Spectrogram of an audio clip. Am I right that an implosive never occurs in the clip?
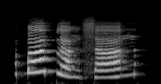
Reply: no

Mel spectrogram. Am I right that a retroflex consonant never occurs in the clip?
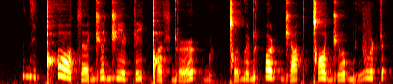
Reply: no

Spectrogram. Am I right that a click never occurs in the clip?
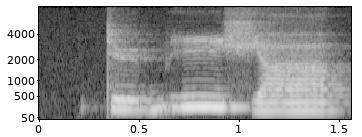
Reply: yes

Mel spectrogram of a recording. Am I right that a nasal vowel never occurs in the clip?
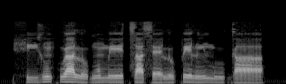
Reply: no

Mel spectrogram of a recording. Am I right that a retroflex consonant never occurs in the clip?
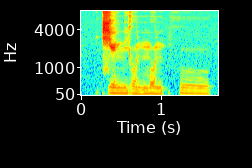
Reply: yes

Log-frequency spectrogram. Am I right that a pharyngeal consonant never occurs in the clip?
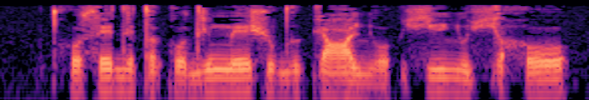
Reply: no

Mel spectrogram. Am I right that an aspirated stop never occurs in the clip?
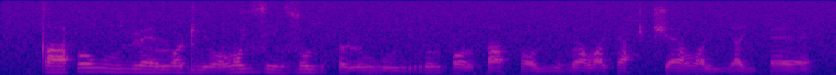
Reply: yes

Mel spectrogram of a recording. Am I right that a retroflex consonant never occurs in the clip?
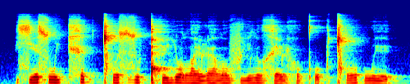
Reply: no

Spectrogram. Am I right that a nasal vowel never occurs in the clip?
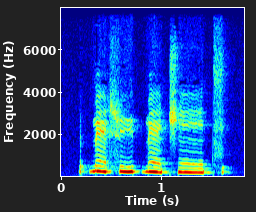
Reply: no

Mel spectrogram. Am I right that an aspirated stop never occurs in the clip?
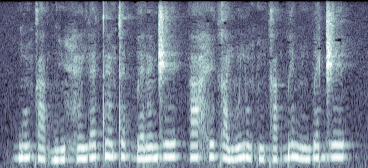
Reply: yes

